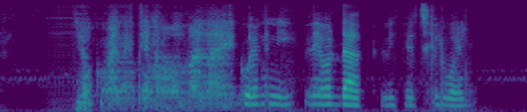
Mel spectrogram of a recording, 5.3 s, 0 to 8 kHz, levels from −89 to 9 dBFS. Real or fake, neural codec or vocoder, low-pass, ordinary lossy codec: fake; codec, 16 kHz in and 24 kHz out, 0.8 kbps, FocalCodec, streaming, 65536 codes; 7.2 kHz; none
